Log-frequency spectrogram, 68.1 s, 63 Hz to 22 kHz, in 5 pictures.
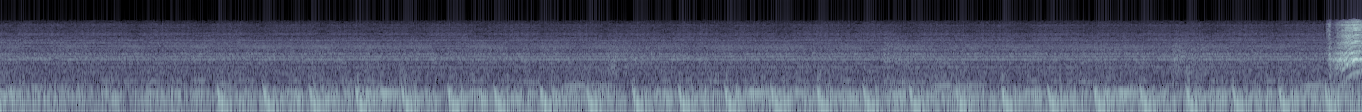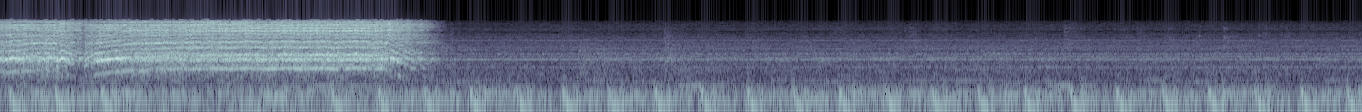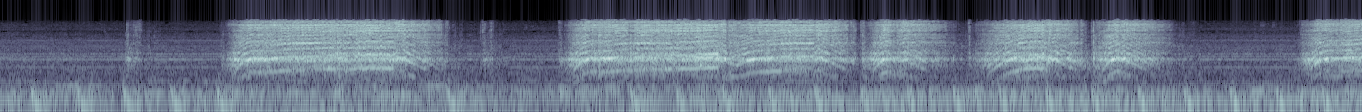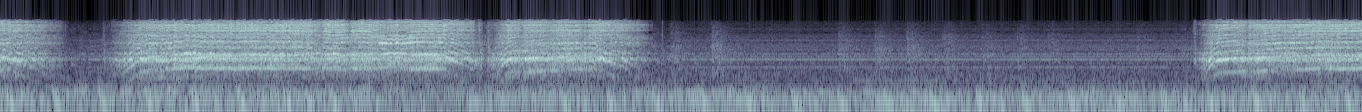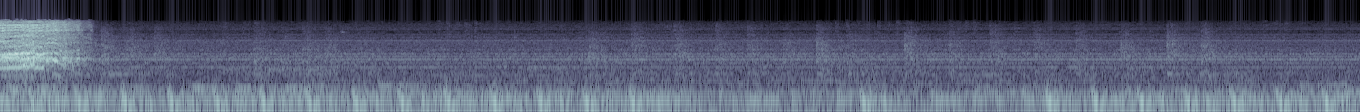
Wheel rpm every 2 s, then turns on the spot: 0, 0, 0, 0, 0, 0, 40, 130, 110, 0, 0, 0, 0, 0, 30, 100, 70, 110, 50, 20, 50, 110, 140, 70, 0, 0, 70, 80, 0, 0, 0, 0, 0, 0.
none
